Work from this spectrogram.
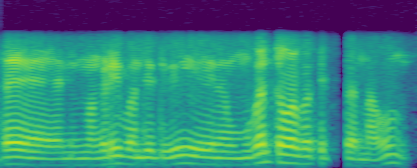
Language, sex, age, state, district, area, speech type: Kannada, male, 30-45, Karnataka, Gadag, urban, conversation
